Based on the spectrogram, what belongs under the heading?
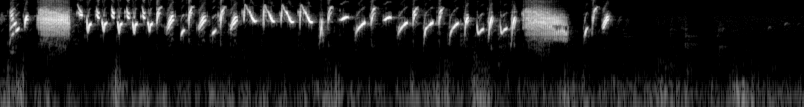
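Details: European goldfinch, song styles sirfati, gzirati and tsersir, delivers a breathless twittering cascade of clear, high chirps with a couple of harsh buzzy notes, fading into low background noise.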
